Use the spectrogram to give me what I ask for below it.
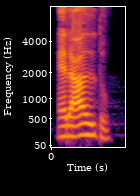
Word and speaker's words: Geraldo: HED sound for example Geraldo in English we'll say this word as Geraldo but in Spanish it is going to be Heraldo very soft Edge you're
